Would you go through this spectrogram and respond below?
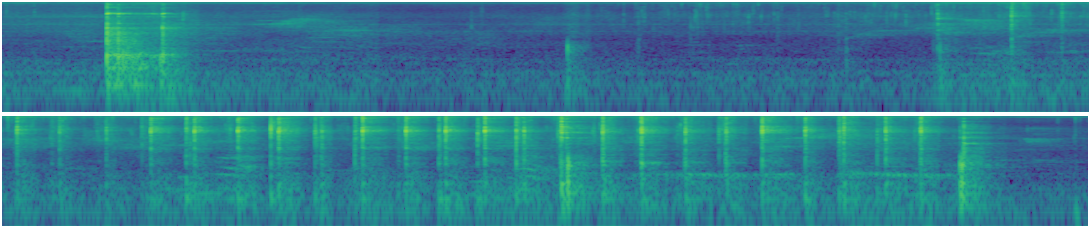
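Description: Oreo cake batter being mixed in a bowl, with a rapid series of scraping, clinking strokes that quicken into a steady rhythm, after a few isolated knocks, close and fairly quiet.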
